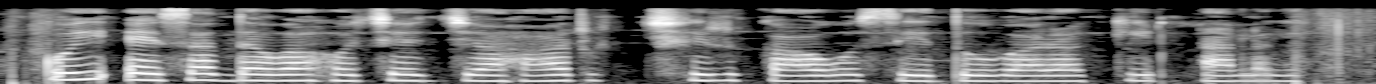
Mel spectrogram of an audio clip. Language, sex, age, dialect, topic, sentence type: Magahi, female, 51-55, Northeastern/Surjapuri, agriculture, question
